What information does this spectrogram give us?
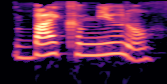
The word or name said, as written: bicommunal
